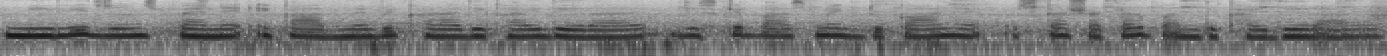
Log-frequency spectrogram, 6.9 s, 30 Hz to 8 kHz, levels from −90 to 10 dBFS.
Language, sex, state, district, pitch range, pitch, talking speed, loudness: Hindi, female, Bihar, East Champaran, 215-235 Hz, 225 Hz, 205 wpm, -14 LUFS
